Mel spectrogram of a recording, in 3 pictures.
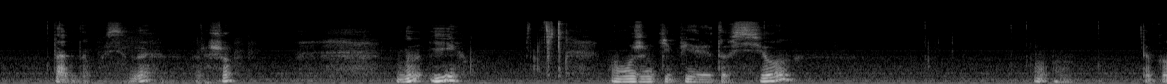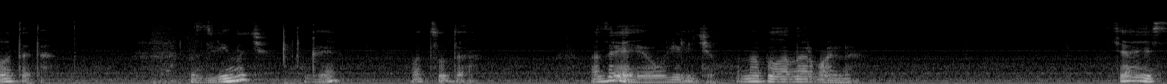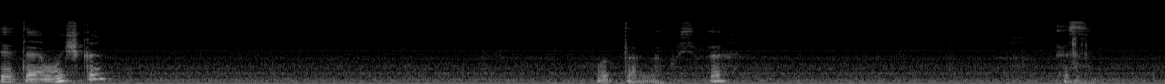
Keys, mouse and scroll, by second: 2.0 click, 7.6 click, 10.1 click, 11.0 drag, 14.5 g.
